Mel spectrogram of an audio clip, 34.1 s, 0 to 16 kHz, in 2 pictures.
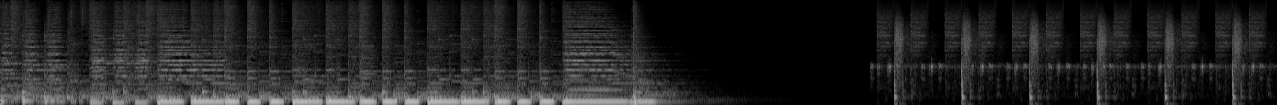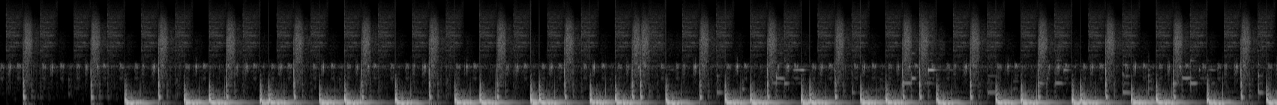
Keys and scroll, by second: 8.3 ., 8.5 3, 8.7 Return, 17.9 shift+z, 20.6 Tab, 23.0 2, 26.5 ctrl+b, 28.5 Tab, 29.2 shift+z.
